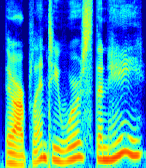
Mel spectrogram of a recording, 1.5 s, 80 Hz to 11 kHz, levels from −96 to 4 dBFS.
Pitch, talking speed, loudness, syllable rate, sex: 210 Hz, 245 wpm, -19 LUFS, 7.4 syllables/s, female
